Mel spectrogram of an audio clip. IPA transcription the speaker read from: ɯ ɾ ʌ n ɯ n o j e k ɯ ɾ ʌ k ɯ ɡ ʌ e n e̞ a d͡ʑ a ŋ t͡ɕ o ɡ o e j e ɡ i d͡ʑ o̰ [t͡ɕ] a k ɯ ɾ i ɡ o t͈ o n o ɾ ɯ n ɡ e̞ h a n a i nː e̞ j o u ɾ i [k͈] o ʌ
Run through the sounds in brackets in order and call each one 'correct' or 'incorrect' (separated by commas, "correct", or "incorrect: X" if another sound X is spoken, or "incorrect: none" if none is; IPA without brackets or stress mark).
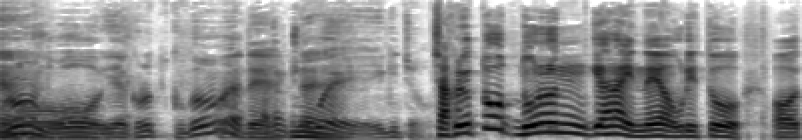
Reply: correct, incorrect: t͈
